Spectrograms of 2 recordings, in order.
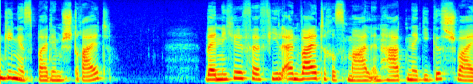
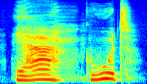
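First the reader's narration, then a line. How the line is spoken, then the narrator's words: Sighing. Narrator (German): seufzte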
